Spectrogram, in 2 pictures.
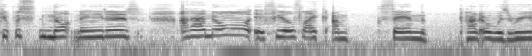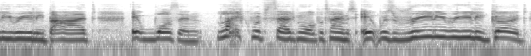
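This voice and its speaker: A young woman chatting casually for a vlog, airing her opinions in an exasperated, emphatic way and repeating herself. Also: fairly high pitch. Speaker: vlogger.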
